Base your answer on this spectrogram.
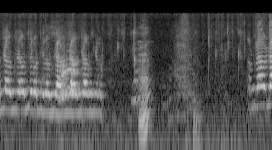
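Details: Kittens meowing: a long, wavering meow lasting about two seconds, a brief falling cry near the third second, then another meow rising at the end, with quiet room noise in between.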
